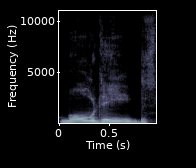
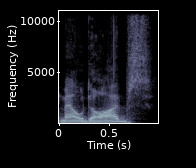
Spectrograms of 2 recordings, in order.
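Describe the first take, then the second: First: It is said the way locals say it. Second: It is said the way Australians say it. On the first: "That's where how they say it, Maldives. The local pronunciation" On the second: "us Aussies that talk about Maldives"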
